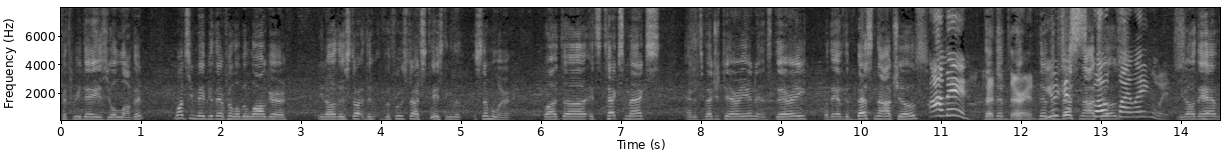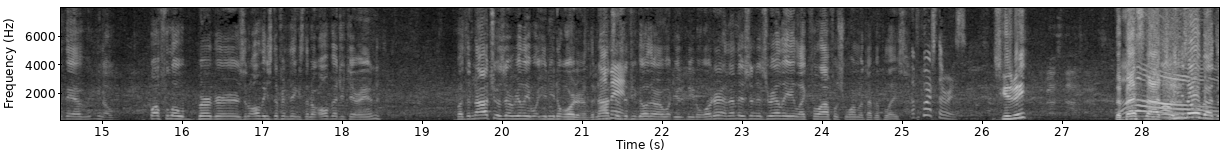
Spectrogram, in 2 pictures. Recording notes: NSN Broadcasts Live from the 6th Annual OU Jewish Communities Home & Job Relocation Fair.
